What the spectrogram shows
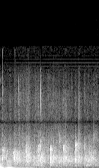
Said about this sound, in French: Oui, vous pouvez applaudir les deux.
